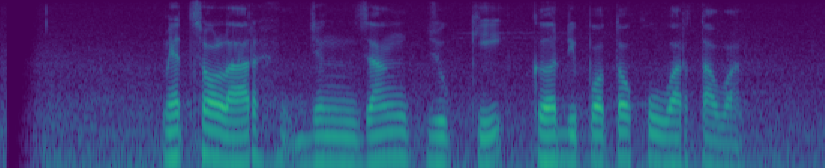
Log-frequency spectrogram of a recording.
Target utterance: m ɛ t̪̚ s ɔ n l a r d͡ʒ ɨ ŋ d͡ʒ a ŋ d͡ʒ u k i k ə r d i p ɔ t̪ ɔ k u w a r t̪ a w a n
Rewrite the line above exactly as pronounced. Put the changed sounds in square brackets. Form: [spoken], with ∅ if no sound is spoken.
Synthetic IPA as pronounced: m ɛ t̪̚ s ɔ [∅] l a r d͡ʒ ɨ ŋ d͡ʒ a ŋ d͡ʒ u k i k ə r d i p ɔ t̪ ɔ k u w a r t̪ a w a n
